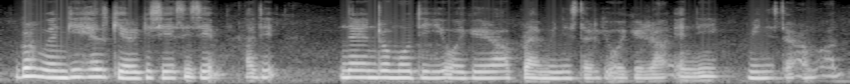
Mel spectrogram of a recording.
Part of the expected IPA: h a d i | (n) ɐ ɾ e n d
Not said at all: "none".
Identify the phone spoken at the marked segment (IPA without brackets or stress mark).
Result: n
